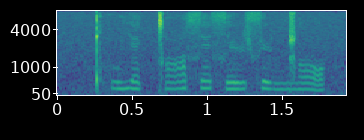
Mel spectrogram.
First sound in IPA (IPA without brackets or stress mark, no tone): ǃʰ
